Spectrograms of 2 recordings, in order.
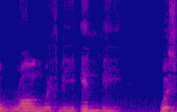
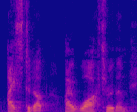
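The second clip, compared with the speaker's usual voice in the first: ordinary delivery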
